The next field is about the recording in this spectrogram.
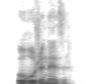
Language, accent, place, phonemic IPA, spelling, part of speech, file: French, France, Lyon, /ɔ.ʁɔʒ.nɛz/, orogenèse, noun, LL-Q150 (fra)-orogenèse.wav
- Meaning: orogenesis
